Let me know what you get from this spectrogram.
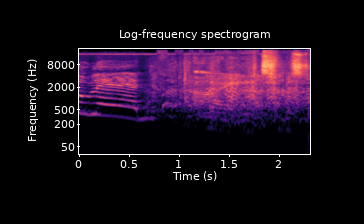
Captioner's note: audience laughing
